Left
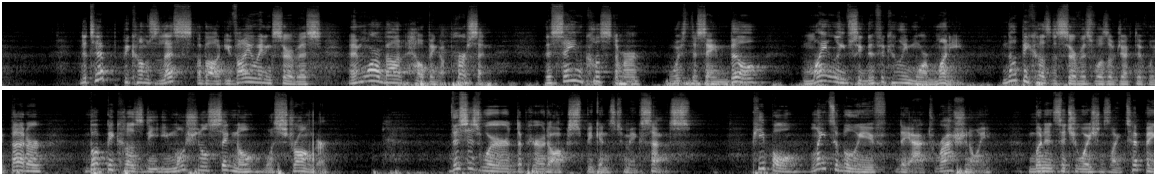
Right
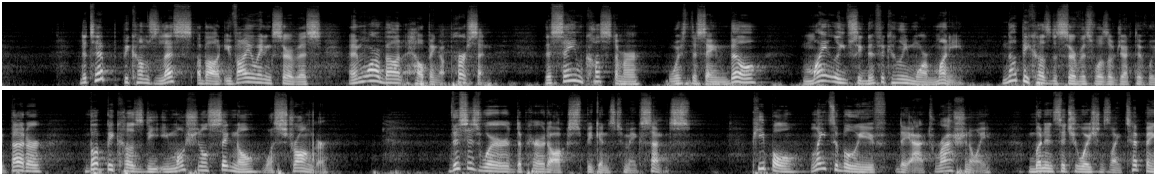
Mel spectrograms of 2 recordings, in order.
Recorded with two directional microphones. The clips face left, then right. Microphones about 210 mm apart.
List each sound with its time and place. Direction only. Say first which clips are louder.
0.8 s speech: right 9 dB; 80° right
16.0 s speech: right 10 dB; 45° right (ahead or behind)
17.0 s speech: right 8 dB; 90° right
